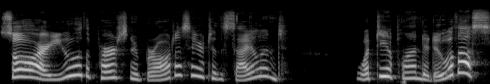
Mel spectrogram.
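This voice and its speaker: Using a put-on character voice, a woman speaks at a high pitch with very wide pitch swings. Her voice is raised and projected at a moderate pace. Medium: read story.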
